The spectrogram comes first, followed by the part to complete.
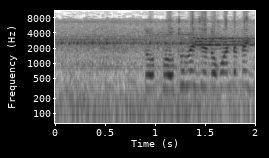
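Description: A woman talking inside a car's cabin, over the steady low rumble of the car and road traffic; a steady high tone runs under the first second before her voice comes in.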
